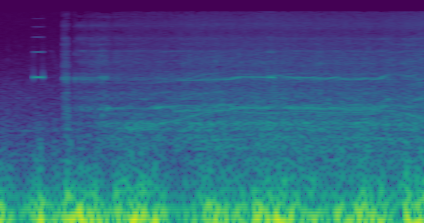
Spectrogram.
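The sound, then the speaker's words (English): A hexacopter camera drone's blades whir steadily as it is released and takes off, a high motor whine with slowly shifting pitch riding over a constant low, rushing rumble, with no voices. “Jennifer set the hexacopter blades right. Whirring.”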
